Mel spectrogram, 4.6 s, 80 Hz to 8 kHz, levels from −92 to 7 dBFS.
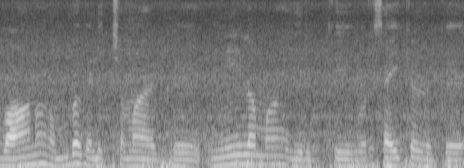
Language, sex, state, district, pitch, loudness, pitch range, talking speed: Tamil, male, Tamil Nadu, Nilgiris, 130 Hz, -17 LUFS, 120-140 Hz, 105 wpm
